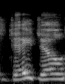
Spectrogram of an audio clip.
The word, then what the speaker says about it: JaiJou: It's Jaidyn and Journey. Those are my two daughters that I absolutely love. And the company name starts from, because Jaidyn spelled with JAI, and then Journey spelled regular. So it's JOU.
